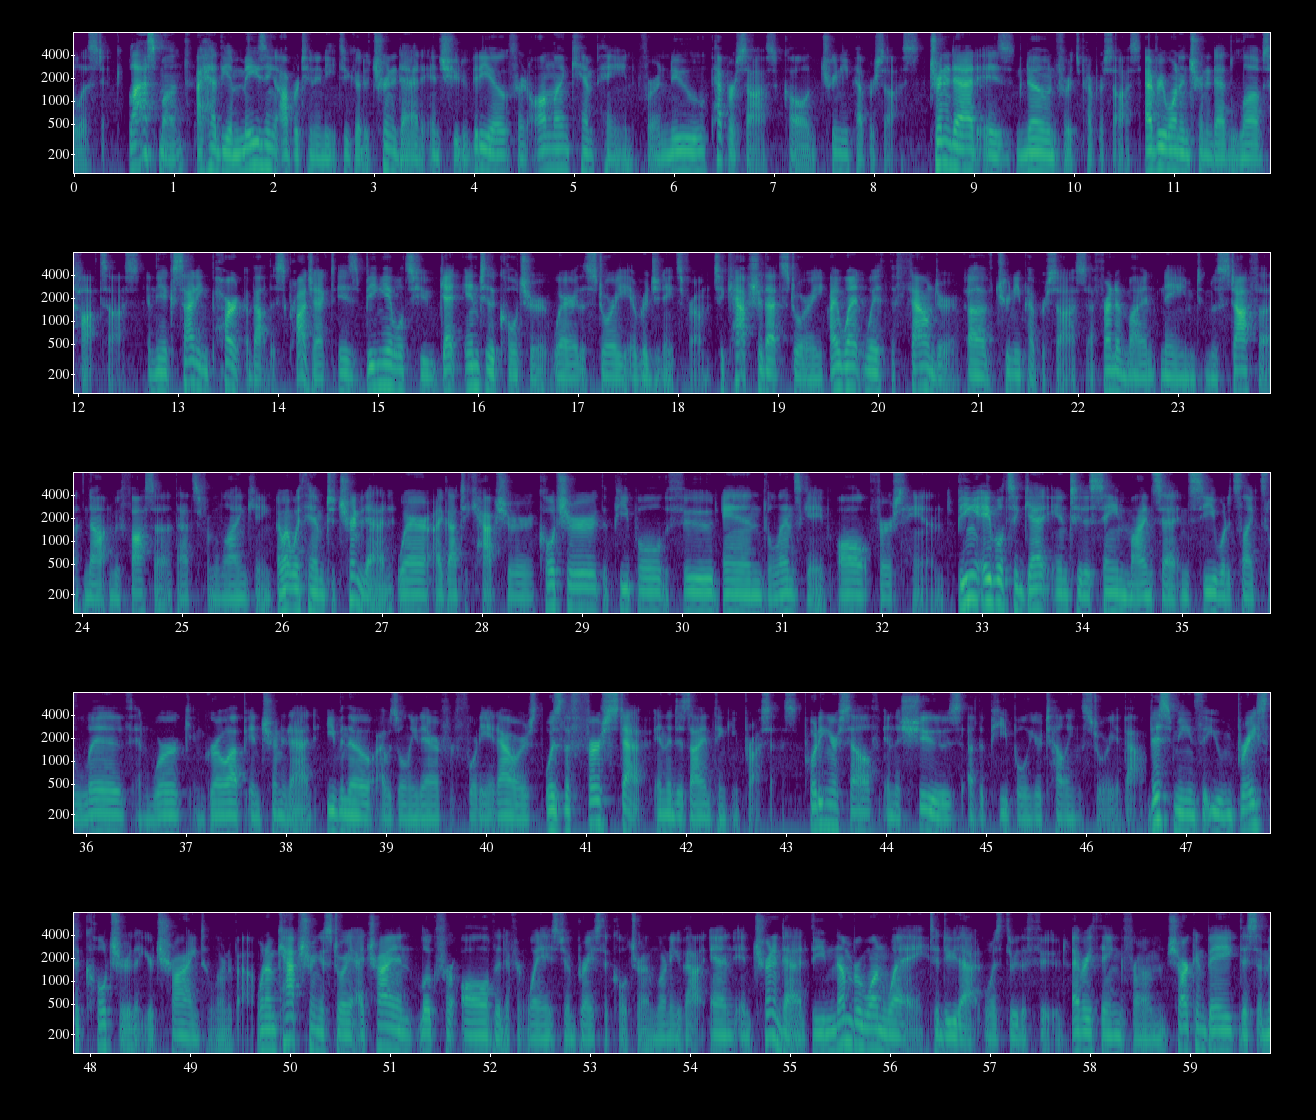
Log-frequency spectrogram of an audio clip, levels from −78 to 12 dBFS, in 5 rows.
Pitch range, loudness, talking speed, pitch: 95-115 Hz, -27 LUFS, 215 wpm, 100 Hz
